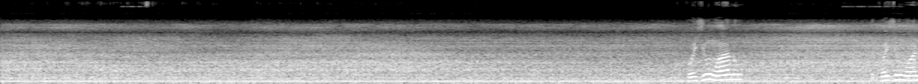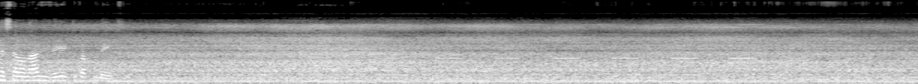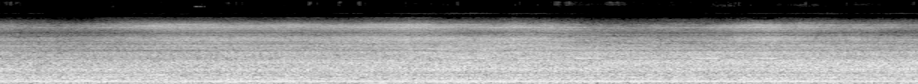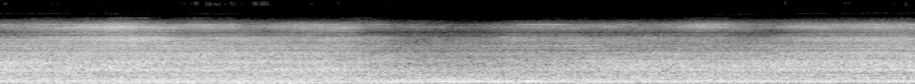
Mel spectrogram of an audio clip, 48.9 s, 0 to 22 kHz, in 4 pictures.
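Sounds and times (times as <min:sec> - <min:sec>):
jet engines running: 0:00.0 - 0:48.9.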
